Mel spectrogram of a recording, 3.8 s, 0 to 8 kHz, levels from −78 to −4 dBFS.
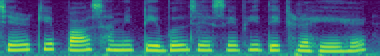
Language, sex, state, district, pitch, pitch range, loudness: Hindi, female, Assam, Kamrup Metropolitan, 225 Hz, 220-240 Hz, -17 LUFS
